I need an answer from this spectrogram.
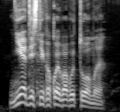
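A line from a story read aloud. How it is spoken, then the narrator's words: Sharp irritated young woman. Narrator (Russian): Резко ответила другая, молодая, раздраженная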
